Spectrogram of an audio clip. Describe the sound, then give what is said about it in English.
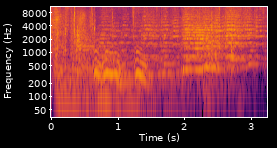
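An owl gives a few short, wavering hoots in quick succession over a steady low rumble, followed by fainter hooting calls. “The owl looks down on Dennis”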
